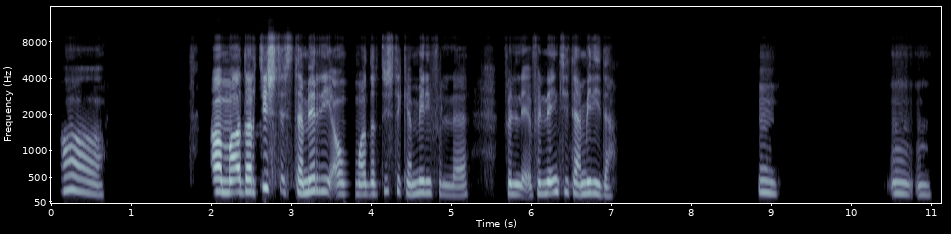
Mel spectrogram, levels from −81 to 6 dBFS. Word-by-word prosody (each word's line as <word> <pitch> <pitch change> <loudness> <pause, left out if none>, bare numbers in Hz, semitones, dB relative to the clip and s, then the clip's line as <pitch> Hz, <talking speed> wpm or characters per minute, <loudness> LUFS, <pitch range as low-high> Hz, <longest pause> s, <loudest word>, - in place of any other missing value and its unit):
آه. 225 -8 -3 1.4
آه 235 - +11
ما 220 0 +5
قدرتيش 230 +6 +6
تستمري، 235 +1 +1
أو 190 0 -3
ما 190 - -2
قدرتيش 195 +6 -4
تكمّلي 210 -1 -3
في 195 - -15
ال 170 -1 -9 0.4
في 390 - -4
ال 380 +5 -3
في - - -5
إن 200 +1 -3
أنتِ 220 +1 0
تعملي 200 -1 -1
ده؟ 165 -2 -11 1.8
امم. 215 -3 -7 1.4
امم، 200 -2 -7
امم. 175 0 -12
205 Hz, 115 wpm, -22 LUFS, 190-230 Hz, 1.8 s, آه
